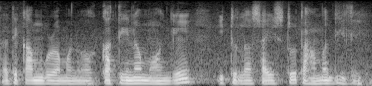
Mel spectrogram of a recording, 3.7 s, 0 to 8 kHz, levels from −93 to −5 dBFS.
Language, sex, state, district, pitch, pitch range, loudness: Nagamese, male, Nagaland, Dimapur, 100 Hz, 95-105 Hz, -20 LUFS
